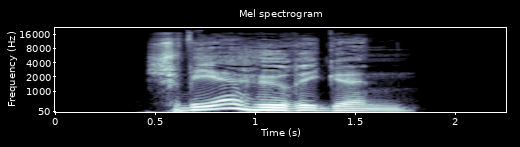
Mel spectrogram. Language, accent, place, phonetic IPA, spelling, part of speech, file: German, Germany, Berlin, [ˈʃveːɐ̯ˌhøːʁɪɡn̩], schwerhörigen, adjective, De-schwerhörigen.ogg
- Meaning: inflection of schwerhörig: 1. strong genitive masculine/neuter singular 2. weak/mixed genitive/dative all-gender singular 3. strong/weak/mixed accusative masculine singular 4. strong dative plural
